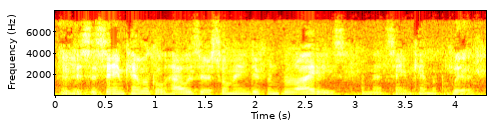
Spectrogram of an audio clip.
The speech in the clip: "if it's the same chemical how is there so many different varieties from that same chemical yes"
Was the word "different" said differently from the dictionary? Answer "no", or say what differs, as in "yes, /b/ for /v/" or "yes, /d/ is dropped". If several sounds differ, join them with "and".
no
